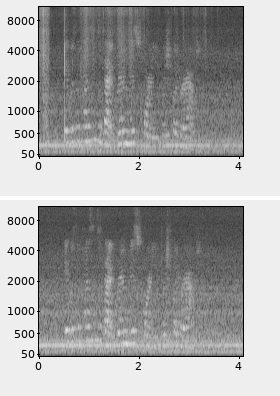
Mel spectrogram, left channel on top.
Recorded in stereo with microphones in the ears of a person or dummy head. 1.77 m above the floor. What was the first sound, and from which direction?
A woman speaking, 20° left (ahead or behind).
